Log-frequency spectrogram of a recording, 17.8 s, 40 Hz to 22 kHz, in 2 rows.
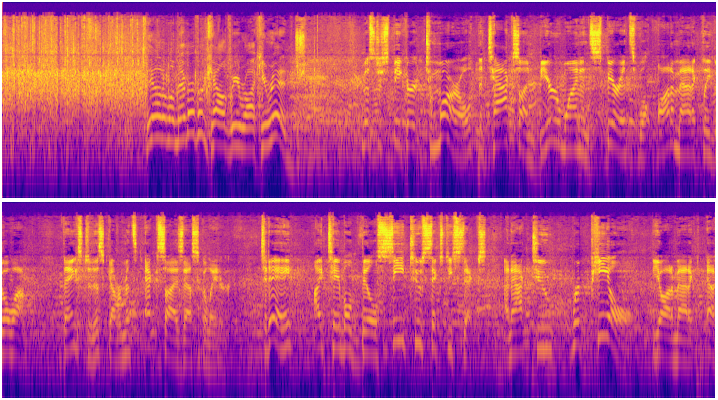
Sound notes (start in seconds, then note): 3.3 applause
